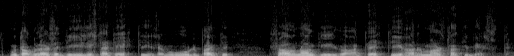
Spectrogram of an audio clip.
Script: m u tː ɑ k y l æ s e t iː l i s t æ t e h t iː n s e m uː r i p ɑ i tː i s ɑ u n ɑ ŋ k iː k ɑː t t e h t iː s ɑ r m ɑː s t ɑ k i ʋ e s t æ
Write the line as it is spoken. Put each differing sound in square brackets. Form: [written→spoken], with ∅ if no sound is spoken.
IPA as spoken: m u tː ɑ k y l æ s e t iː l i s t æ t e h t iː n s e m uː r i p ɑ i tː i s ɑ u n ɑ ŋ k iː k ɑː t t e h t iː [s→h] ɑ r m ɑː s t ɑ k i ʋ e s t æ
